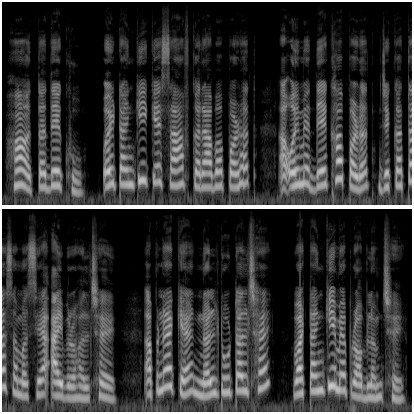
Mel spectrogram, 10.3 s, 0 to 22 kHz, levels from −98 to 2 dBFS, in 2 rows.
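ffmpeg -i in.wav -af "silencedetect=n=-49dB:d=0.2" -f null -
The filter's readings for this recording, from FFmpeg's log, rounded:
silence_start: 1.01
silence_end: 1.27 | silence_duration: 0.27
silence_start: 3.17
silence_end: 3.47 | silence_duration: 0.30
silence_start: 6.55
silence_end: 6.92 | silence_duration: 0.37
silence_start: 8.48
silence_end: 8.78 | silence_duration: 0.31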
